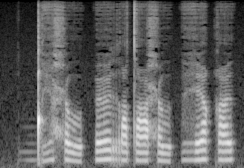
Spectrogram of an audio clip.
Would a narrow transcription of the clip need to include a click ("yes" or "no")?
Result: yes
